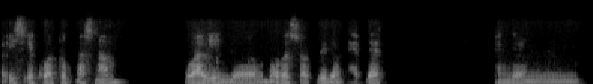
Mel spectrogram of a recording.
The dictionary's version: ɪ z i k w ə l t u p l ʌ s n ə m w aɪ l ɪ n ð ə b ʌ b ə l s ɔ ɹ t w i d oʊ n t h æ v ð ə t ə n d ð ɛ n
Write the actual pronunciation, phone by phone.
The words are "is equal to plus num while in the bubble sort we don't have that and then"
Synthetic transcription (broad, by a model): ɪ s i k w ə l t u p ɑ s n ə m w aɪ l ɪ n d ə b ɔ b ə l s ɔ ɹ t w i d oʊ n t h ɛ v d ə t ə n d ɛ n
